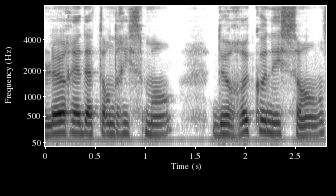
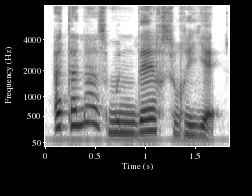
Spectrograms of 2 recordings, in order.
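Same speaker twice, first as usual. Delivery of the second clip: ordinary delivery, nothing marked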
